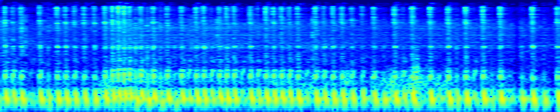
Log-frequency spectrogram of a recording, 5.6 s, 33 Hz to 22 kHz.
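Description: Honda 110 motorcycle engine idling up close, a rapid, slightly uneven chugging pulse with clattery mechanical knocks, loud and continuous with no talking.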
